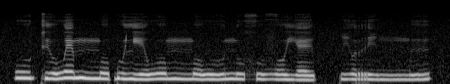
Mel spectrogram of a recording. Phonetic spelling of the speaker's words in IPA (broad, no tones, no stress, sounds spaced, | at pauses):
w u kʲ o w ɛ mː o ɓ u lʲ e w o mː o w u n u x u v o j ɛ ɪ̯ pː i ʊ̯ r i mː ɨ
